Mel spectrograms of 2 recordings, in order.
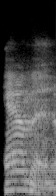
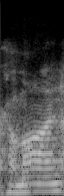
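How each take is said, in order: First: "Haman" with a flat a as in ham. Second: "Haman" with an open ah in the second syllable; Haman as huh-MAHN. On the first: Teacher unsure of the name, Haman as HAM-un. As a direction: say "Haman" as HAM-un, short a, stress first. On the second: Teacher offering another guess, Haman as huh-MAHN. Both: Shown as a demonstration. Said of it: "I don't know how to pronounce his name".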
